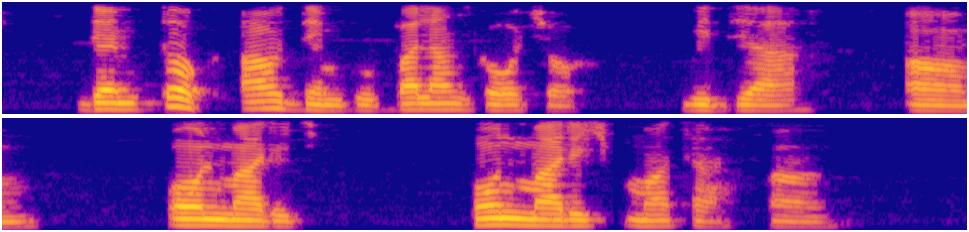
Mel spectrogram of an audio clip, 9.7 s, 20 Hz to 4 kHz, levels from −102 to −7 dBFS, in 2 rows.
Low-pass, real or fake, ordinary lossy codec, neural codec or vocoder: 3.6 kHz; real; none; none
